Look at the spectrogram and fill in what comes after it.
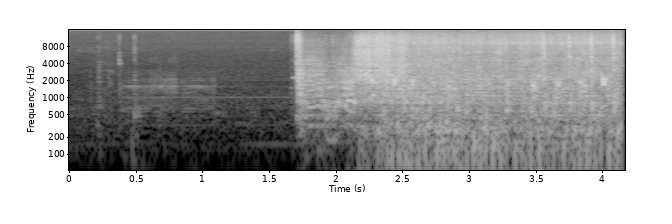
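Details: Chevy Suburban with knock and squeak, restarted after Seafoam treatment; fast even ticking about three per second over idle; valvetrain tap.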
